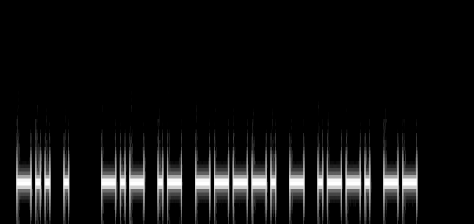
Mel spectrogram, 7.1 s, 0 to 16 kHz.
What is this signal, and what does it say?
Morse code, heard as a keyed tone, about 17 wpm, 700 Hz. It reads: DE KA9TPM
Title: USA Callsign DE Callsign - 6 Characters - 17wpm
